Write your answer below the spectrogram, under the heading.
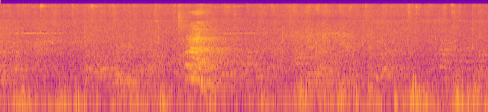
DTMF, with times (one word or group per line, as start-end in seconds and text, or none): none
